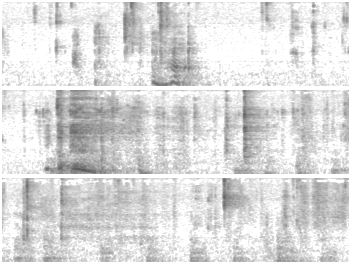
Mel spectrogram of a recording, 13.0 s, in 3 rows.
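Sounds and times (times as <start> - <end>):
closed-mouth chewing: 0.0 - 2.5, 3.2 - 5.0.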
